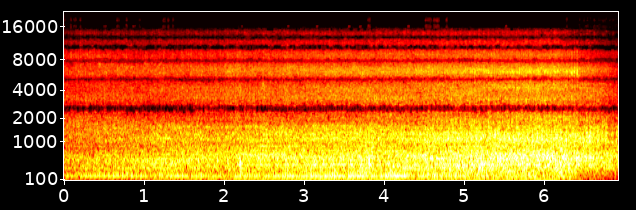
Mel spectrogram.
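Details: IPD-built 1971 Volvo 142 idling cold after the fuel ratio controller was set richer: even, steady idle with a smooth regular pulse and no knocks or misses; healthy, normal idle.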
